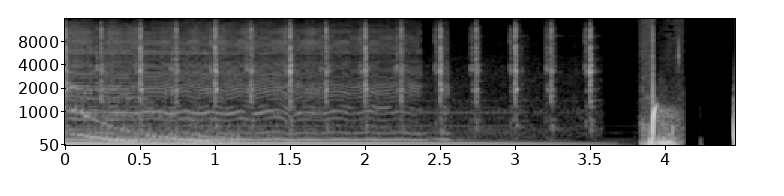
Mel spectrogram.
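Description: Countdown-timer ticking sound effect, about four ticks a second and quickening near the end, over a music bed that fades out. A short, sharp, loud sound comes right at the end as the timer runs out.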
